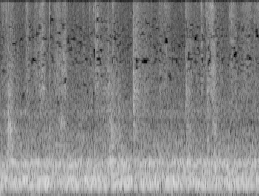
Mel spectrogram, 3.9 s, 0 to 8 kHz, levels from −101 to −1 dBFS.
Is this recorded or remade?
recorded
